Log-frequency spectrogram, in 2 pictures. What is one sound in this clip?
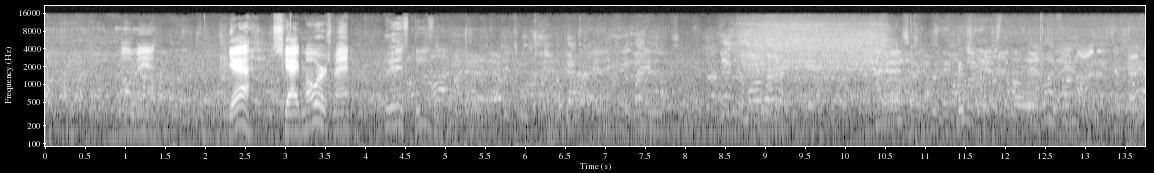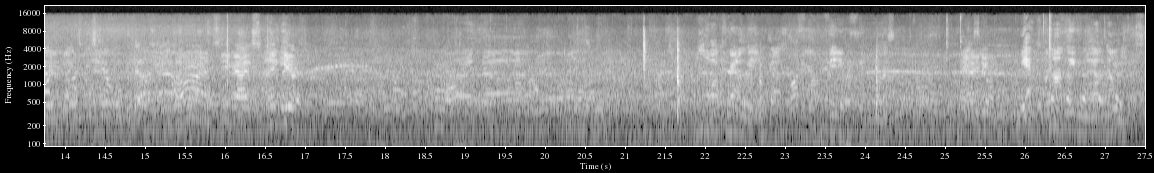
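A crowd murmurs throughout in a large echoing hall.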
